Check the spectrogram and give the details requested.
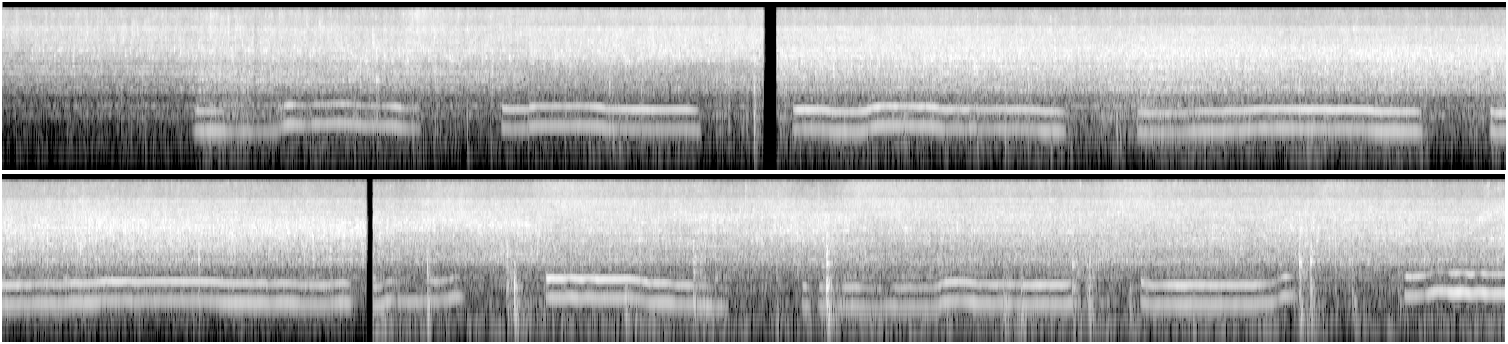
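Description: Marinated chicken pieces sizzling and frying in hot oil in a pan, stirred with a wooden spoon. Over the steady sizzle a voice hums a slow tune in short phrases. The sound drops out briefly twice.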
